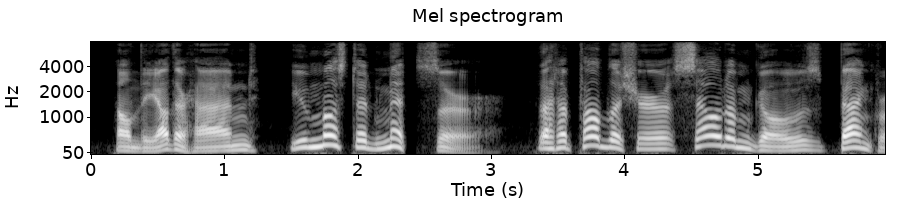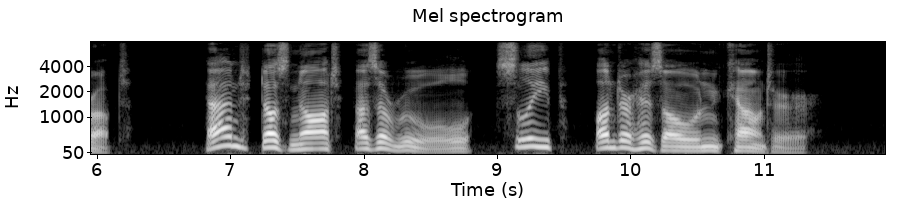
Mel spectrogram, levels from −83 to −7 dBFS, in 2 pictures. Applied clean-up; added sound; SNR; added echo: none; none; none; none.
